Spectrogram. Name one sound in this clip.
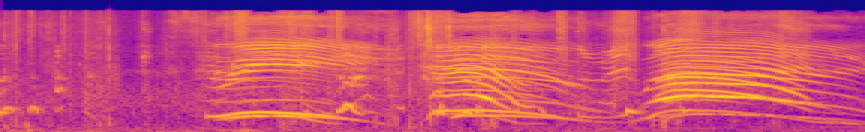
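Young children shout and squeal excitedly close by.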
